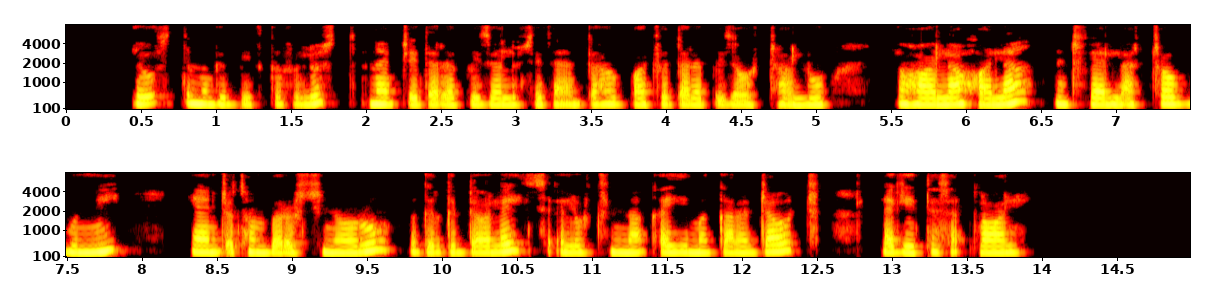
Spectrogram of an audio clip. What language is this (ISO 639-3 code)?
amh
